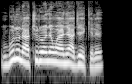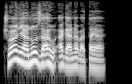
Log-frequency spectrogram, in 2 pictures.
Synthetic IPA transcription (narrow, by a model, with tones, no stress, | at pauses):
ŋ͡m̩˨ɡ͡bu˦nu˦na˨a˨t͡ʃu˦ɾu˦o˦ɲe˦ŋʷa˨ɲɪ˦a˨d͡ʒe˦e˨ke˨le˦ | t͡ʃu˨˦ɔ˦nɪ˨ja˨nʊ˦za˨˦a˦ɦʊ˨ʔa˦ɡa˨a˨na˦ba˨ta˦ja˦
